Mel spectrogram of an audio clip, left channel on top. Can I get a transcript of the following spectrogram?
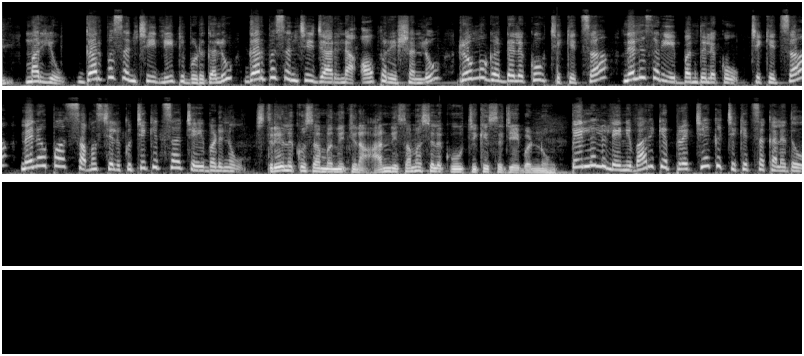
మరియు గర్భసంచి నీటి బుడగలు, గర్భసంచి జారిన ఆపరేషన్లు, రొమ్ముగడ్డలకు చికిత్స, నెలసరి ఇబ్బందులకు చికిత్స, మెనోపాజ్ సమస్యలకు చికిత్స చేయబడును. స్త్రీలకు సంబంధించిన అన్ని సమస్యలకు చికిత్స చేయబడును. పిల్లలు లేని వారికి ప్రత్యేక చికిత్స కలదు.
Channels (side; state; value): right; silent; digital silence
